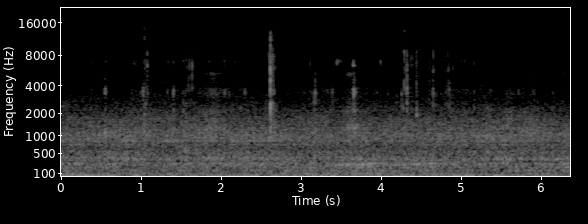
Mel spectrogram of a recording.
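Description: Faint chewing of a mouthful of chicken burrito: soft wet mouth clicks and smacks, with one sharper click about two and a half seconds in.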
